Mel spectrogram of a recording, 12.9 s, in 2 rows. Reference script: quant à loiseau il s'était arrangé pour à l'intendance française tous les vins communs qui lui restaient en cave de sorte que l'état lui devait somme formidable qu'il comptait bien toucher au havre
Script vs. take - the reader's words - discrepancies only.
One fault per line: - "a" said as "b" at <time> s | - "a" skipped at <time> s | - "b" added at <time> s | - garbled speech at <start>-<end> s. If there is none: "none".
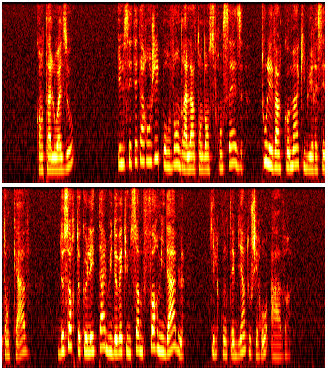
- "vendre" added at 3.4 s
- "une" added at 8.9 s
